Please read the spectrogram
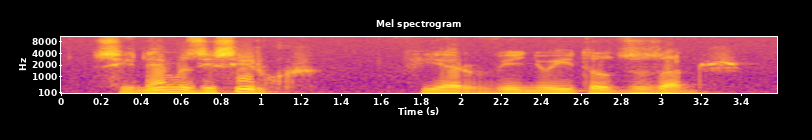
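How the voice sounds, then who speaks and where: Over noticeable background noise, a man with a fairly low pitch talks at a fairly slow pace with ordinary pitch variation. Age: 80s+. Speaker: elderly local resident recounting memories. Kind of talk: interview, personal reminiscence. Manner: halting, with repetitions.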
